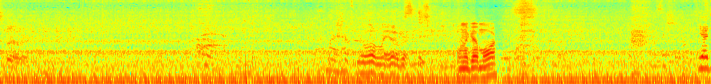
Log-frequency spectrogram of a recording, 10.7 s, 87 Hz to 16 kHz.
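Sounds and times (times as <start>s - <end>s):
lifted truck engine idling: 0.0s - 10.6s
voices: 2.8s - 10.6s
speech: 7.0s - 7.6s, 10.5s - 10.6s.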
